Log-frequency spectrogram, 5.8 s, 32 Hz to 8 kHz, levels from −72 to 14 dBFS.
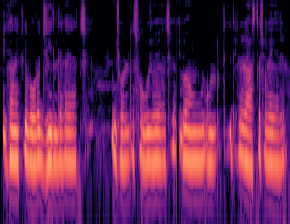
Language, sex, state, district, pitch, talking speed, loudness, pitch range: Bengali, male, West Bengal, Jhargram, 155 Hz, 145 wpm, -15 LUFS, 150-170 Hz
